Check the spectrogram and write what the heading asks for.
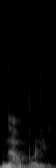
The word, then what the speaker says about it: Napoli: roma on the napoli with italian pronunciation roma napoli in both this italian world the accent falls on the first syllable syllable in this two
